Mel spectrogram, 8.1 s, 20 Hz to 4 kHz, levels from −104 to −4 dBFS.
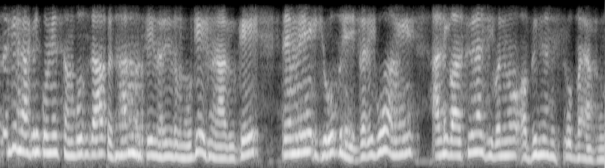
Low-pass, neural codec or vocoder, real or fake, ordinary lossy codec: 3.6 kHz; autoencoder, 48 kHz, 32 numbers a frame, DAC-VAE, trained on Japanese speech; fake; none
